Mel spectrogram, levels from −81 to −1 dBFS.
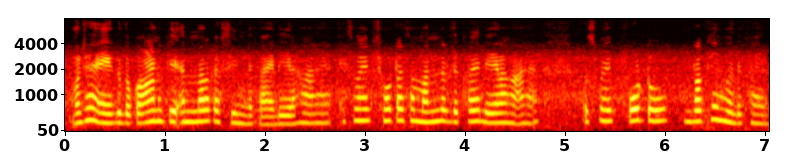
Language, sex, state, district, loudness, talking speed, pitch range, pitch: Hindi, male, Maharashtra, Dhule, -20 LUFS, 220 wpm, 250-300 Hz, 280 Hz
